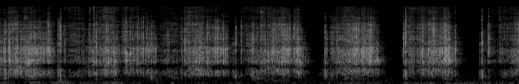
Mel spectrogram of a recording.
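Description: Long fingernails scratch and tap on the bare, unfinished wooden back of a flat, solid Christmas decoration cutout held close in front of the microphone. The dry, bright scratching rustles almost continuously, with little low end, quick taps mixed in and a few brief pauses.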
